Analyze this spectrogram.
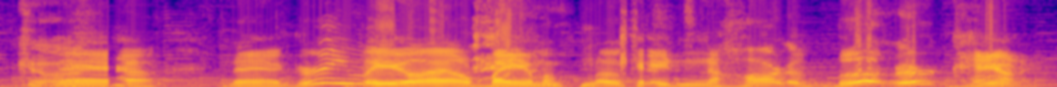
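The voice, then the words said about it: Exaggerated Southern twang. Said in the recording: “Can you add your voice, please? Can you add more twang in your voice, please?”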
